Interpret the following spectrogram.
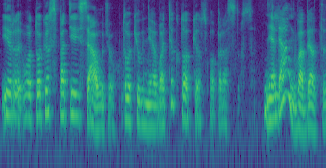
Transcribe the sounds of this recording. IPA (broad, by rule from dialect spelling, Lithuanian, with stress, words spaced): iːr ʋuɔ tuɔˈkʲʊs ˈpɑːtʲɪ ɪʃʲsʲɪˈɐʊd͡ʒʲɛʊ tuɔˈkʲuː nʲeː ˈʋɐ ˈtʲɪk toːˈkʲʊs pɐprɐsˈtʊs nʲɛˈlʲɛŋɡʋɐ ˈbʲɛt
